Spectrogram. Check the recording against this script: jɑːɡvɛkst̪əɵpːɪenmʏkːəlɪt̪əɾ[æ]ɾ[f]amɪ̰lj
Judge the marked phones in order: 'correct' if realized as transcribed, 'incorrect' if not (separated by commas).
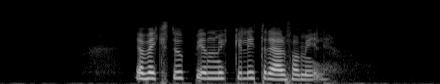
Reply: incorrect, correct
